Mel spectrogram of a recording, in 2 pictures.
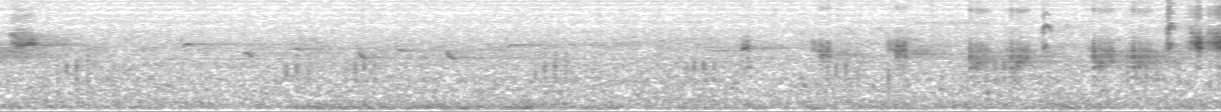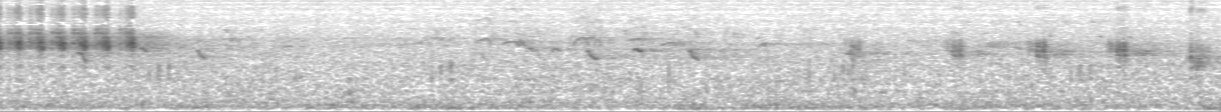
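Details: Reed warbler singing, faint scattered high chirps and ticks broken by one fast, even, rattling trill of about ten pulses near the middle, with quiet outdoor background.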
